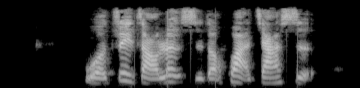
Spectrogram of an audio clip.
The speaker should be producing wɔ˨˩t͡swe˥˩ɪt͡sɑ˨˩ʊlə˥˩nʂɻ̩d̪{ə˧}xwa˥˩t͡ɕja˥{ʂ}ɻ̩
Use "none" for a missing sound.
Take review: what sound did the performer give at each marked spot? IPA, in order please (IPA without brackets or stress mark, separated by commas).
ə˧, ʂ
